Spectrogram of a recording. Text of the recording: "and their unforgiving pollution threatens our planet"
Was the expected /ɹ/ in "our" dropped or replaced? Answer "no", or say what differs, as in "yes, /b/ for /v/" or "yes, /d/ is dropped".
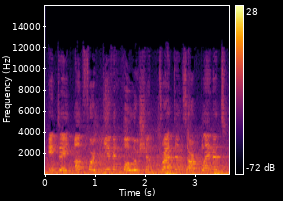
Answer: no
